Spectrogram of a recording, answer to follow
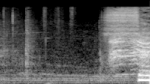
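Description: A short pause of quiet room tone, then near the end a woman's voice begins a drawn-out, emphatic word with a long hissing start.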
